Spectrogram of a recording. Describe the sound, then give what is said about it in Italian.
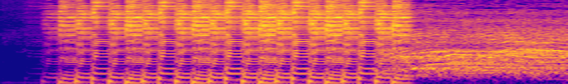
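A loud, dense clash of many instruments, played as a MIDI bass, pulses rapidly for about two seconds, then breaks off into a sustained wash of crowd noise as the audience whistles shrilly in disapproval. “Ti stanno fischiando, ma perché?”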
